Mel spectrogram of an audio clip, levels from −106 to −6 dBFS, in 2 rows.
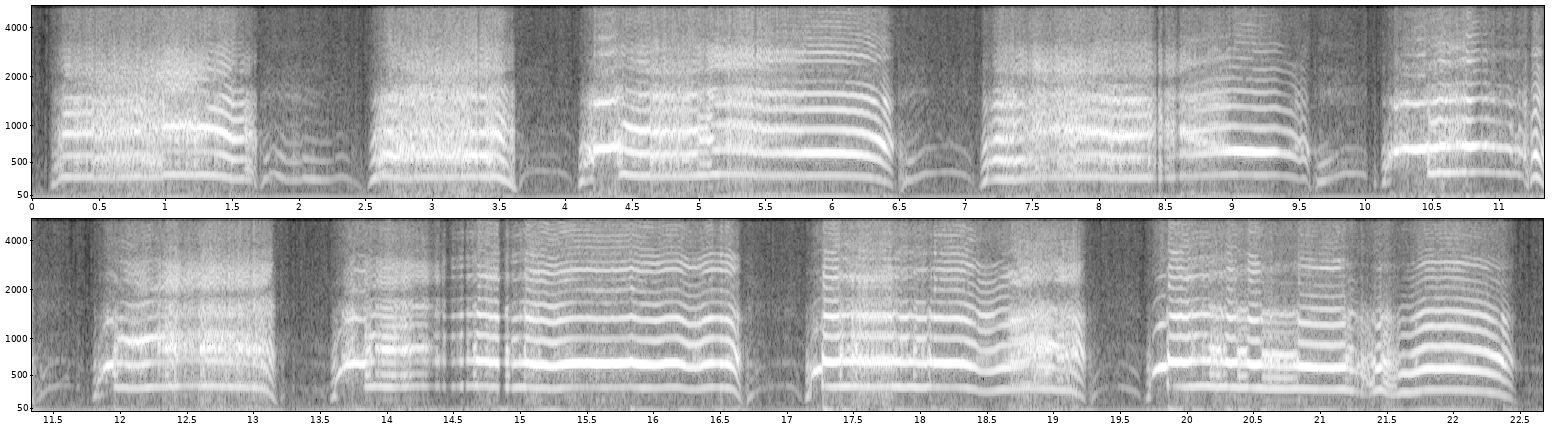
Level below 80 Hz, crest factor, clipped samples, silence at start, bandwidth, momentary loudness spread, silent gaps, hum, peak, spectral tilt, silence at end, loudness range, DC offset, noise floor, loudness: -40 dBFS; 8 dB; 3%; 0.15 s; 5.4 kHz; 10 LU; none; none; 0 dBFS; -4.5 dB/octave; 0.25 s; 4 LU; 2%; -34 dBFS; -7 LUFS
